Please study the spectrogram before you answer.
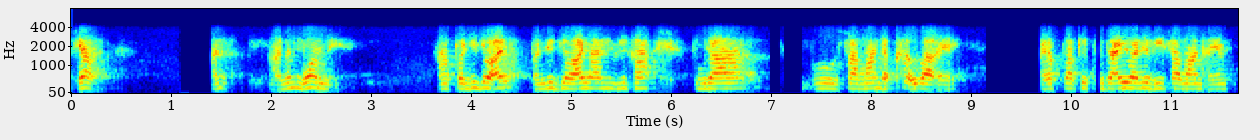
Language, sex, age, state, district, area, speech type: Hindi, male, 60+, Uttar Pradesh, Prayagraj, rural, conversation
